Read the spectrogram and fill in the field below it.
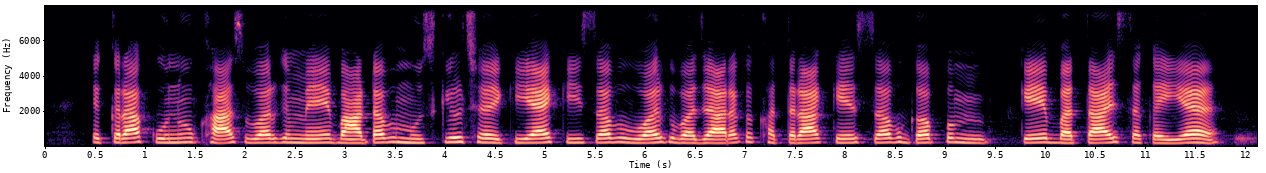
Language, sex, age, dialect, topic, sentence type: Maithili, female, 18-24, Bajjika, banking, statement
